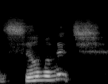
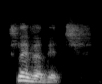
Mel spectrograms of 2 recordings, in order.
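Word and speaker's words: slivovitz: Now, have you ever heard of Silvovich?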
